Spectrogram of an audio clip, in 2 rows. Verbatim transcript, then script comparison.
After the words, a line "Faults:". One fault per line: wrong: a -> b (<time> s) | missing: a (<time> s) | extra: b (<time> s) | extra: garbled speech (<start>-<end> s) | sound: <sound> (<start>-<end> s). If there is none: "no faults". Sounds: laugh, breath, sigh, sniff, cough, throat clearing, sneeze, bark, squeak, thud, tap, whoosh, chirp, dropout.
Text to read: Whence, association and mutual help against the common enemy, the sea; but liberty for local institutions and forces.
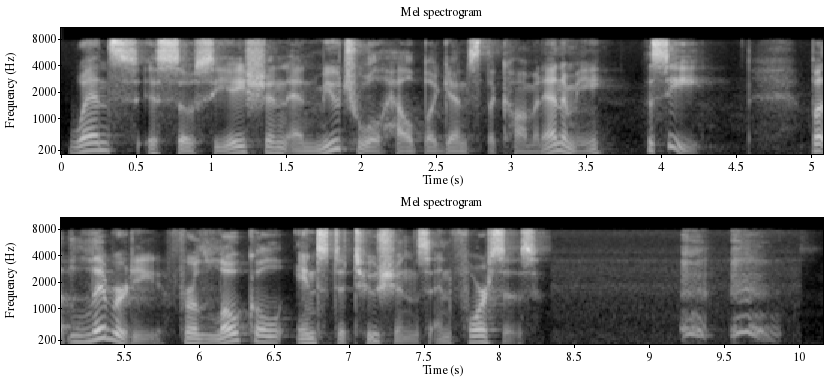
Whence, association and mutual help against the common enemy, the sea; but liberty for local institutions and forces.
Faults:
sound: throat clearing (9.2-9.9 s)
